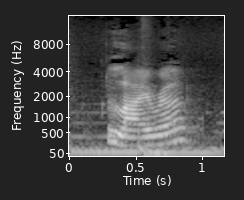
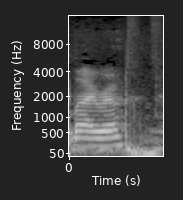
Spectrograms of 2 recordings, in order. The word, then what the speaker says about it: Lyra: that one is called Lyra. I think that's how you pronounce it, Lyra.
